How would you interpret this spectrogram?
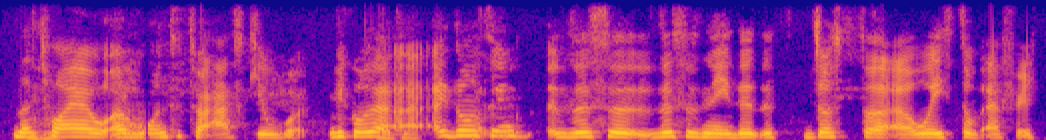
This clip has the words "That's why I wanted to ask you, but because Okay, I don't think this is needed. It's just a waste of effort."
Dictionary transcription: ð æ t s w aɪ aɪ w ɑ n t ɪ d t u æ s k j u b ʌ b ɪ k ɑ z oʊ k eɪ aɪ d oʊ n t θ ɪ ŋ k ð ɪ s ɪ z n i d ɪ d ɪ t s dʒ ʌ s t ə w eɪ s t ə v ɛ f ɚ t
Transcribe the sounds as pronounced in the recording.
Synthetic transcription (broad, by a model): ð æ t s w aɪ aɪ w ɑ n t ɪ d t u æ s k j u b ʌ b ɪ k ɑ z aɪ d oʊ n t θ ɪ ŋ k ð ɪ s ɪ z n i d ɪ d ɪ t s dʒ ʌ s t ə w eɪ s t ə v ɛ f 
